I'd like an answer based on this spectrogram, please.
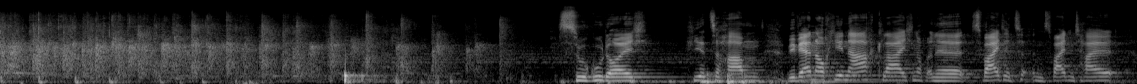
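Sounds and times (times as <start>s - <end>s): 
audience applause: 0.0s - 5.3s
speech: 5.8s - 11.3s.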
